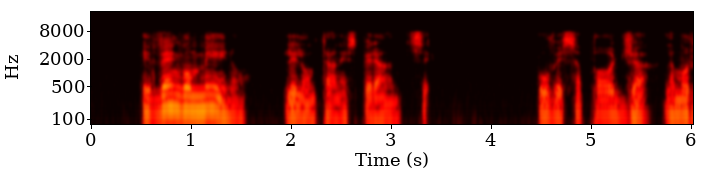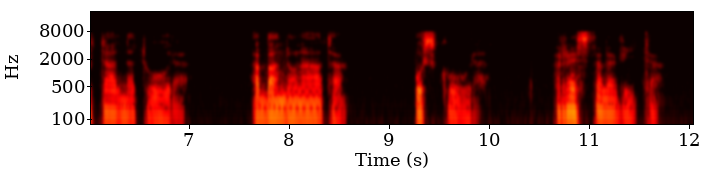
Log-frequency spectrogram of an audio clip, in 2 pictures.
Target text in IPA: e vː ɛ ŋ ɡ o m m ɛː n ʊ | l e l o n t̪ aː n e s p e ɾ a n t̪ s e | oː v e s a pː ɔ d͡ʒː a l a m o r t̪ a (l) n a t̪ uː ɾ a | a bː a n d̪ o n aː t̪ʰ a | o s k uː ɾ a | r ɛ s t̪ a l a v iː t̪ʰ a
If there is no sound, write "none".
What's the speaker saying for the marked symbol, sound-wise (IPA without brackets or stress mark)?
l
